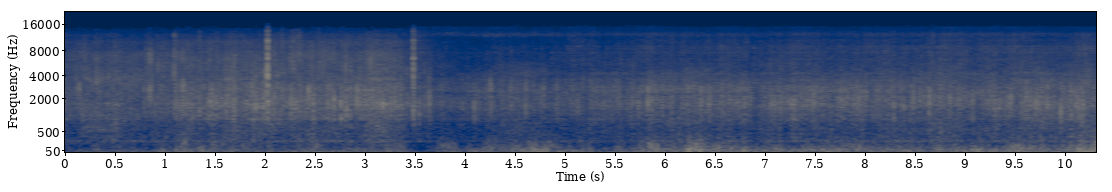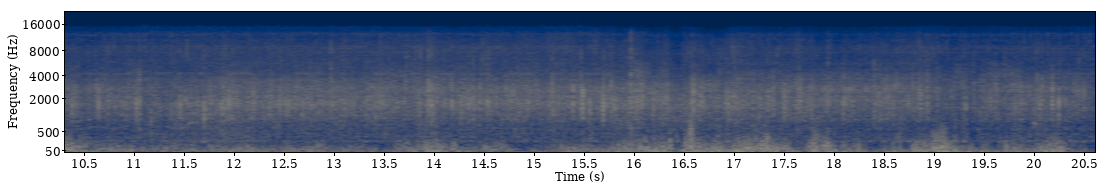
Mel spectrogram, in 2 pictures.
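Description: Mountain bike tyres rolling over a gravel-and-dirt singletrack, a steady gritty hiss with scattered rattles and clicks from the bike. Low rumbling gusts of wind on the microphone come and go, growing stronger in the second half.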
